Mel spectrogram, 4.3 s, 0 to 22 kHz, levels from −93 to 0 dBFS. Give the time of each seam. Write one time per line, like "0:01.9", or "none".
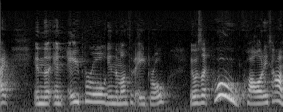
0:01.6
